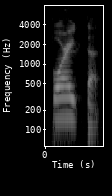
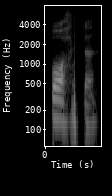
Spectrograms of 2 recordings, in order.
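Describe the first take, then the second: First: The R is said like an American R. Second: The R is said the speaker's own regional way.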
